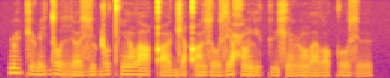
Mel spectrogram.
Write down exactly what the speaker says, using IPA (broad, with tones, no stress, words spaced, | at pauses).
ɳy˦kʲø˨ɳi˧ do˦˨ rœ˨ zy˨ɖo˦t̪ʰĩ˧ lˠɑ˧qʼœ˨ ɡʲe˧qʼõ˧ zo˨ze˦ħõ˧lʲø˨ ky˨˦xʲɑ̃˨ ɭõ˦˨lˠe˨lˠo˧ ko˦˨zø˨˦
